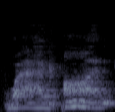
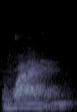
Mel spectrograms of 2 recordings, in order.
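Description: First: It is said as two separate parts. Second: It is said as one blended word. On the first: The speaker calls it wrong. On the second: The speaker calls it right.

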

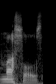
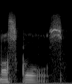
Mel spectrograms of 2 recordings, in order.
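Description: First: The c in the middle is silent. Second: The c in the middle is pronounced. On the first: The speaker calls it wrong. "They're not muscles" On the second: The speaker calls it right. "You pronounce the C"

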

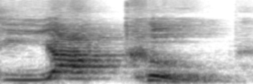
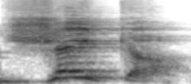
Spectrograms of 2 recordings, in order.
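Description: First: The name begins with a Y sound. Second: The name begins with a J sound. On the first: The speaker calls it right. "It's Jacob" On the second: The speaker calls it wrong. "There's no J in the Hebrew alphabet. So it's not Jacob"

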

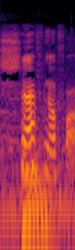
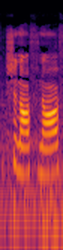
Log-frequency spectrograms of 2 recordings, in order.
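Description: First: The name sounds like 'Schaffelfo', with an L sound. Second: The name sounds like 'Schnaufnoff', with nasal consonants. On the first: The speaker calls it right. "descobrimos como é que fala" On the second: The speaker calls it wrong. "a gente só falava assim"

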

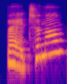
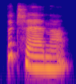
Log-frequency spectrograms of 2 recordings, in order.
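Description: First: The stress falls on the root. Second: The stress falls on the suffix. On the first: It names a thing that has undergone an action. "У дієприкметників найчастіше наголос падає на корінь" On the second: It names a lasting quality of the thing. "У прикметниках найчастіше наголос на суфіксі"

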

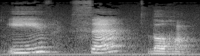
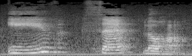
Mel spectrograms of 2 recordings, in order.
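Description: First: The final T sounds are silent. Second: The same.

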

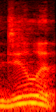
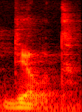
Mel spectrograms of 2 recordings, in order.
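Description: First: Full standard form with the vowel kept. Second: Contracted northern form with the vowels merged.

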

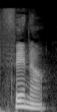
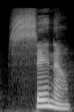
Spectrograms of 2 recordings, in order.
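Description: First: The first consonant sounds like a th. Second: The first consonant sounds like an s. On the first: "en lugar de" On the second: "en la parte de Latinoamérica se utiliza esto sobre todo con la S"

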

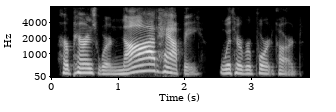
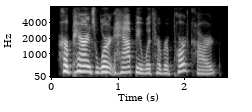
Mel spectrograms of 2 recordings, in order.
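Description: First: The word not is said fully and stressed. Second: The word not is contracted into weren't. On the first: It emphasizes that they were not happy. "Now we use the full word to nhấn mạnh đó" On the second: It is a neutral statement. "instead of saying"

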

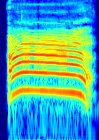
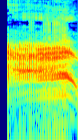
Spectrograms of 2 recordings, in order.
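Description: First: A whiny yell without a throaty scream. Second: A harsh scream pushed from the throat. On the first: The speaker calls it wrong. "that's not screaming. That's just bitching" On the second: The speaker calls it right. "You gotta do the with your throat, because that's actually screaming"

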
